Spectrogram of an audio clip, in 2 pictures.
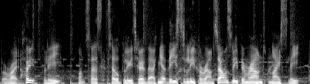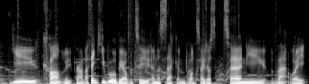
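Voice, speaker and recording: This British man's voice is fairly low and darkish, delivered at normal speed with soft music underneath. Hosting a gameplay video, he keeps up a casual, joking stream of chat and thinking aloud while playing.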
